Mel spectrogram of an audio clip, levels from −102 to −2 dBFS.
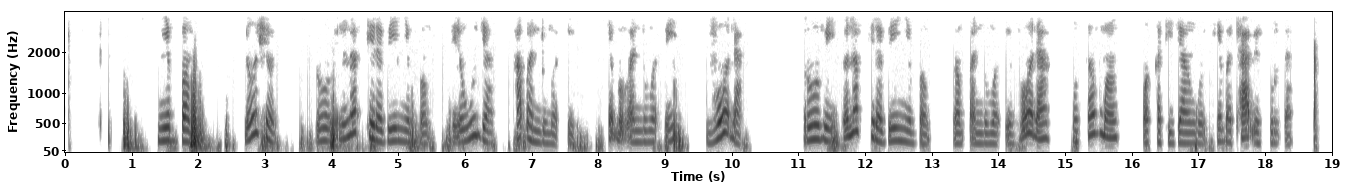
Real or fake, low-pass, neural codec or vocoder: real; 3.6 kHz; none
